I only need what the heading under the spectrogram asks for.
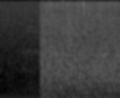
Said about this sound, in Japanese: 雨がポツリポツリと降ってきた。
